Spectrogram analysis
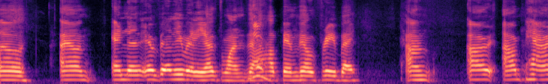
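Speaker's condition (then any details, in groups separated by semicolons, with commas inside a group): Cerebral palsy; speech affected to an extent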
